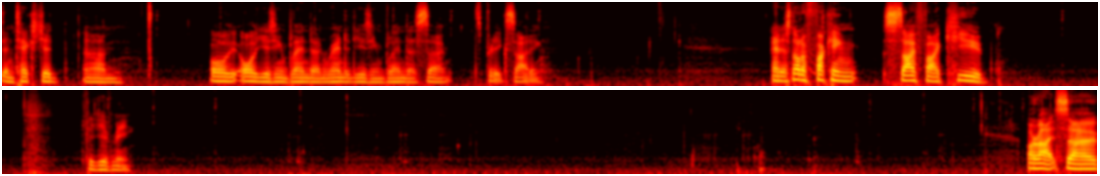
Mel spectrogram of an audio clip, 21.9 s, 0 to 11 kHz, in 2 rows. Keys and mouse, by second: 1.4-3.0 middle drag, 3.4-4.9 middle drag, 5.2-6.4 middle drag, 10.5 middle click, 11.9 middle click, 12.9 middle click, 19.5 middle click, 20.6 shift+middle click, 21.0 middle click.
